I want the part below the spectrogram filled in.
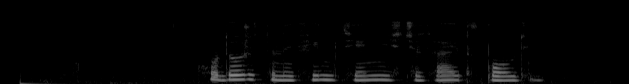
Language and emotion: Russian, sad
